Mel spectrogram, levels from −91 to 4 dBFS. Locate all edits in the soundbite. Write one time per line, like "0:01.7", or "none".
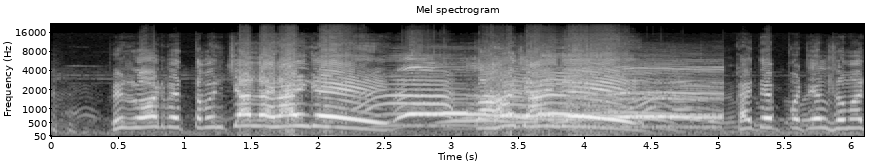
0:05.0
